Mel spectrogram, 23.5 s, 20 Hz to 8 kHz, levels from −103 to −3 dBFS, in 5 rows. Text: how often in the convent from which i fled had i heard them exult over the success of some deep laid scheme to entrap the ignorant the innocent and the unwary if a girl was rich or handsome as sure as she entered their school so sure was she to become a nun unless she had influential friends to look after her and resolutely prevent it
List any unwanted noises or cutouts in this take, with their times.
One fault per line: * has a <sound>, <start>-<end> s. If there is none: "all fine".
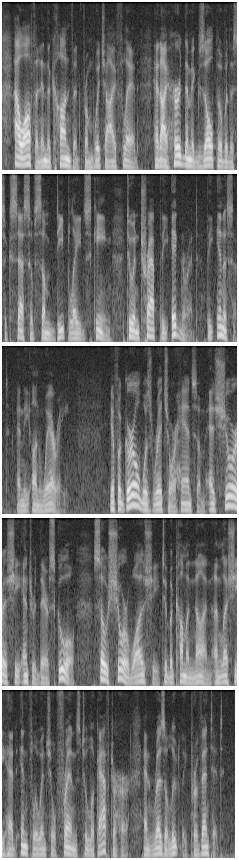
all fine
